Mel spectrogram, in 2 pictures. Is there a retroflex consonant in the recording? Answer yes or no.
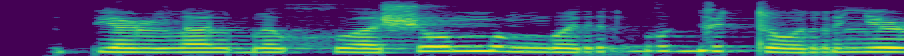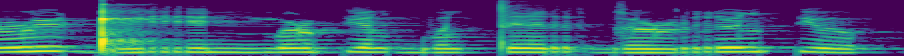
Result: yes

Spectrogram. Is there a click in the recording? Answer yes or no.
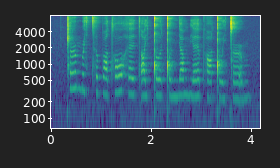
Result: yes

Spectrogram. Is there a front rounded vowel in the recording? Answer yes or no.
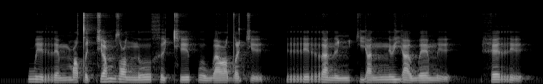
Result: yes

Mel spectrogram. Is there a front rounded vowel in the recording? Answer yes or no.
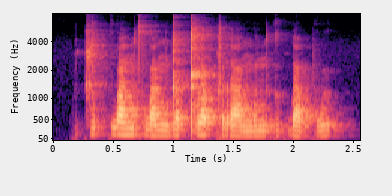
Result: no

